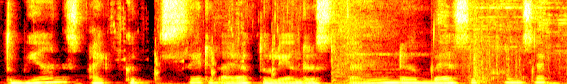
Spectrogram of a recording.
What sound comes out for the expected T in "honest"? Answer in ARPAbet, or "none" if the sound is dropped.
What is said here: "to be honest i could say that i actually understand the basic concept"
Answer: none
